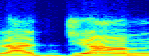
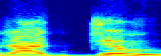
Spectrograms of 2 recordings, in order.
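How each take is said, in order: First: The second vowel is a long aa. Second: The second vowel is a short a. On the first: The speaker calls it wrong. "राज्याम नहीं" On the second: The speaker calls it right.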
